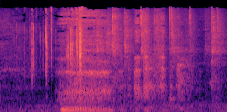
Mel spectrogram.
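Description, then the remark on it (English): Rapid panting from dogs, a quick rhythmic string of breathy huffs with a brief low thump near the start. No one speaks. “So all these dogs have been here for years and years?”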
